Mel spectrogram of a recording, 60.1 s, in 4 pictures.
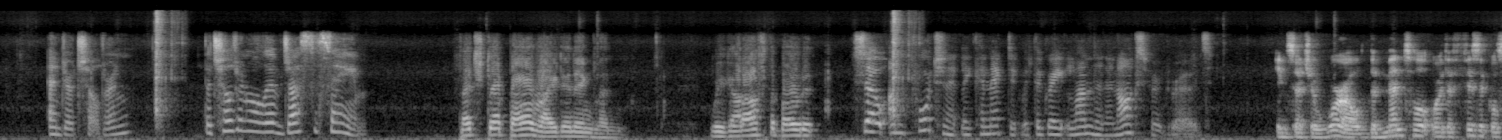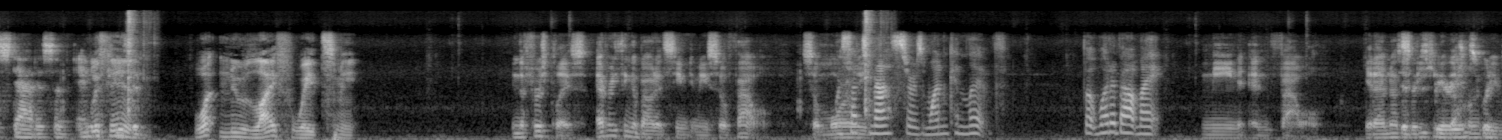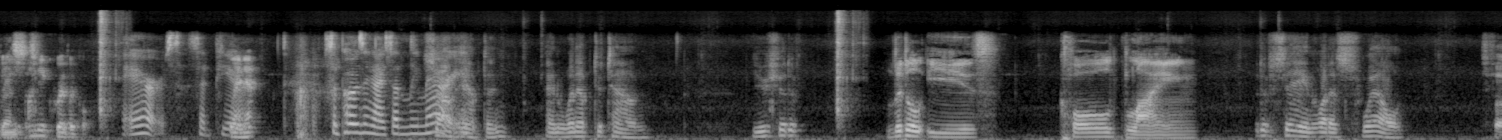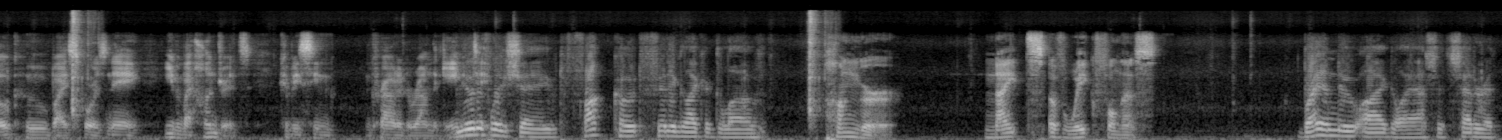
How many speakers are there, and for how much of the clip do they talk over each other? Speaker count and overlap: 6, about 9%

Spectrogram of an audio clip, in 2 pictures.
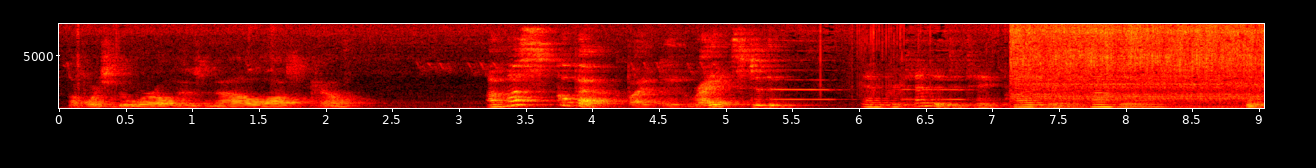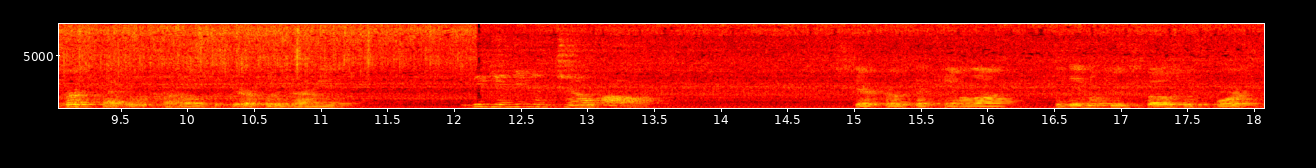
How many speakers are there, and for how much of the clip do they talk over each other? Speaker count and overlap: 4, no overlap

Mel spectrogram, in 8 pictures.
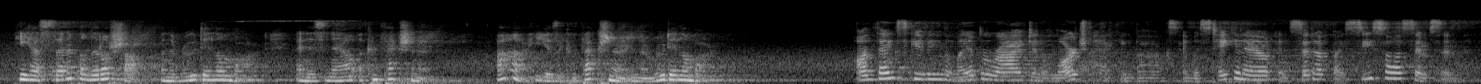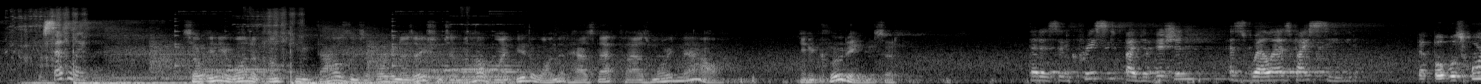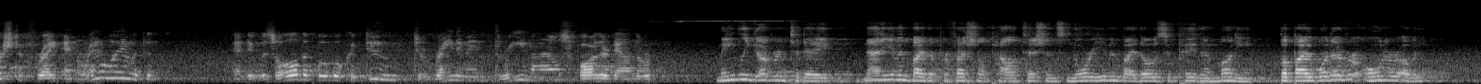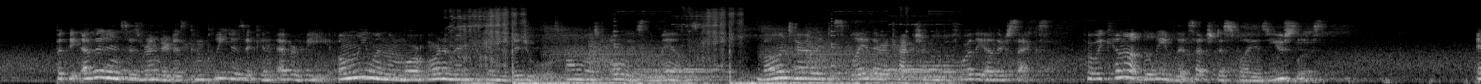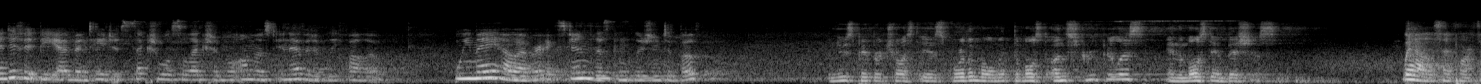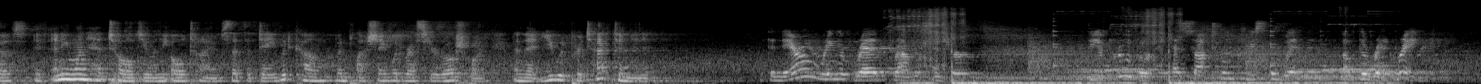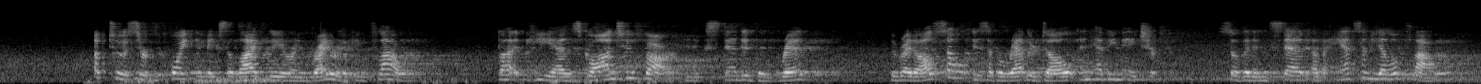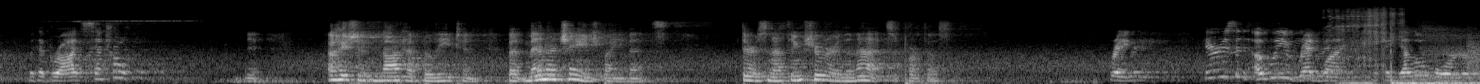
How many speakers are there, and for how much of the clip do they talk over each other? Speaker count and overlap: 7, no overlap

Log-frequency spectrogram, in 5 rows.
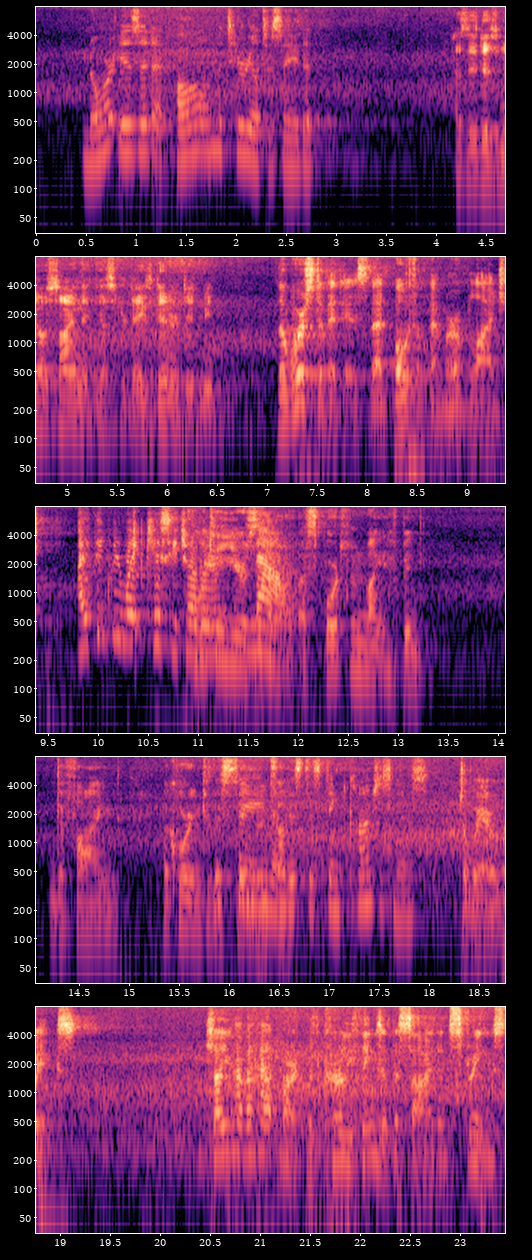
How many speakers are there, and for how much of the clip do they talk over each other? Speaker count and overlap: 5, about 9%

